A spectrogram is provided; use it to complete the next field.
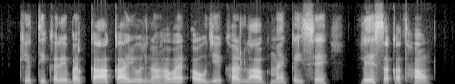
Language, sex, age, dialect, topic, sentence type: Chhattisgarhi, male, 18-24, Western/Budati/Khatahi, banking, question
